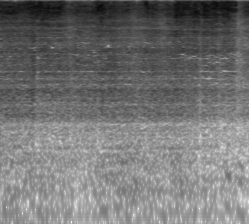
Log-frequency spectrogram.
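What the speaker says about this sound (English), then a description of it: "I'm going to get inside of here, and I just cut the bearing away" Cutting torch hissing steadily up close as it cuts away a hub bearing inside a hub knuckle, a constant bright roaring hiss with slight flutter throughout.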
